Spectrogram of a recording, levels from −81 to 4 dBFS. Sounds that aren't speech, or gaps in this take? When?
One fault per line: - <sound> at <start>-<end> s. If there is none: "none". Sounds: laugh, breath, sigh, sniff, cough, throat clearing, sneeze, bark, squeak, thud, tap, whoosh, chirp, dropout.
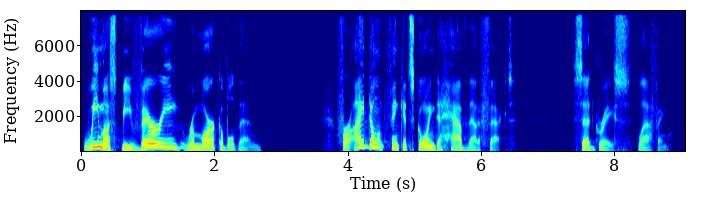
none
